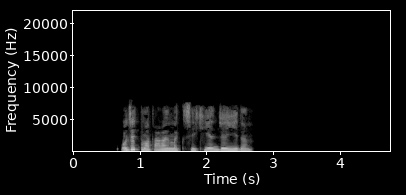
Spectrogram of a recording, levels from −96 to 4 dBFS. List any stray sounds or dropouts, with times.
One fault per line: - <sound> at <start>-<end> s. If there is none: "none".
none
